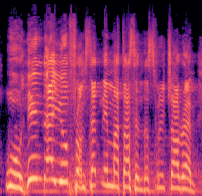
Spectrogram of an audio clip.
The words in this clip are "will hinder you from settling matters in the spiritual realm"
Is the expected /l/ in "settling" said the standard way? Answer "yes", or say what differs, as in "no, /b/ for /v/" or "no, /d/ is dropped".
no, /n/ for /l/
